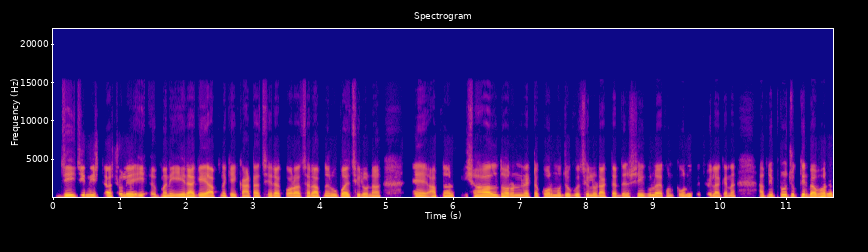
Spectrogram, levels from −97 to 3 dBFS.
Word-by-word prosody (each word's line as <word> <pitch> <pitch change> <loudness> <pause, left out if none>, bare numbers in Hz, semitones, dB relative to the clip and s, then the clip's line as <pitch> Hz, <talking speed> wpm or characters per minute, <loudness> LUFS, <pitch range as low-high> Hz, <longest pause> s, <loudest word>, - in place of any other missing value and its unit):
যেই 155 +2 +7
জিনিসটা 160 0 -1
আসলে 155 +3 +1 0.2
এ - - +2 0.3
মানে 120 0 +1
এর 130 - +4
আগে 155 +4 +1 0.2
আপনাকে 130 +2 -4
কাটাছেঁড়া 135 +1 -1
করা 135 0 +3
ছাড়া 135 -2 +1
আপনার 130 +2 -4
উপায় 150 +1 +3
ছিল 125 -3 -3 0.2
না। - - -1 0.6
হ্যাঁ? - - +1 0.2
আপনার 140 +2 -1 0.2
বিশাল 165 +4 +4 0.2
ধরনের 145 -1 +1
একটা 135 - -3
কর্মযোগ্য 140 -2 -1
ছিল 140 -1 -2
ডাক্তারদের। 120 +3 -3
সেগুলো 145 +1 0
এখন 135 +1 -8
কোনো 145 +2 -2
কিছুই 135 - -10
লাগে 110 +1 -3
না। - - -2 0.4
আপনি 165 +2 -3
প্রযুক্তির 190 0 +1
ব্যবহারের 160 0 +4
145 Hz, 165 wpm, -20 LUFS, 135-155 Hz, 0.6 s, যেই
